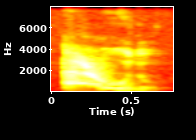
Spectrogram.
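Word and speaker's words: أعوذ: Now, the first word is a'udhu. A'udhu. First, you know, notice the hamza, and then after that, ayn.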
